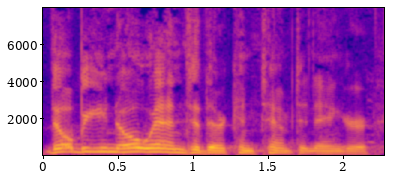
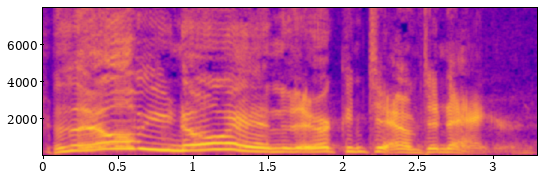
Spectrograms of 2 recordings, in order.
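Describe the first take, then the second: First: The words are spoken clearly, without slurring. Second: The words are spoken with a drunken slur.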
